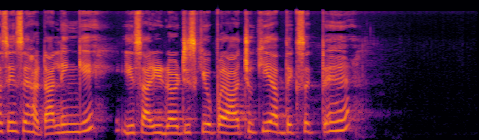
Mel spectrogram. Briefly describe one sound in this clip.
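A young woman speaks close to the microphone with animation.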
